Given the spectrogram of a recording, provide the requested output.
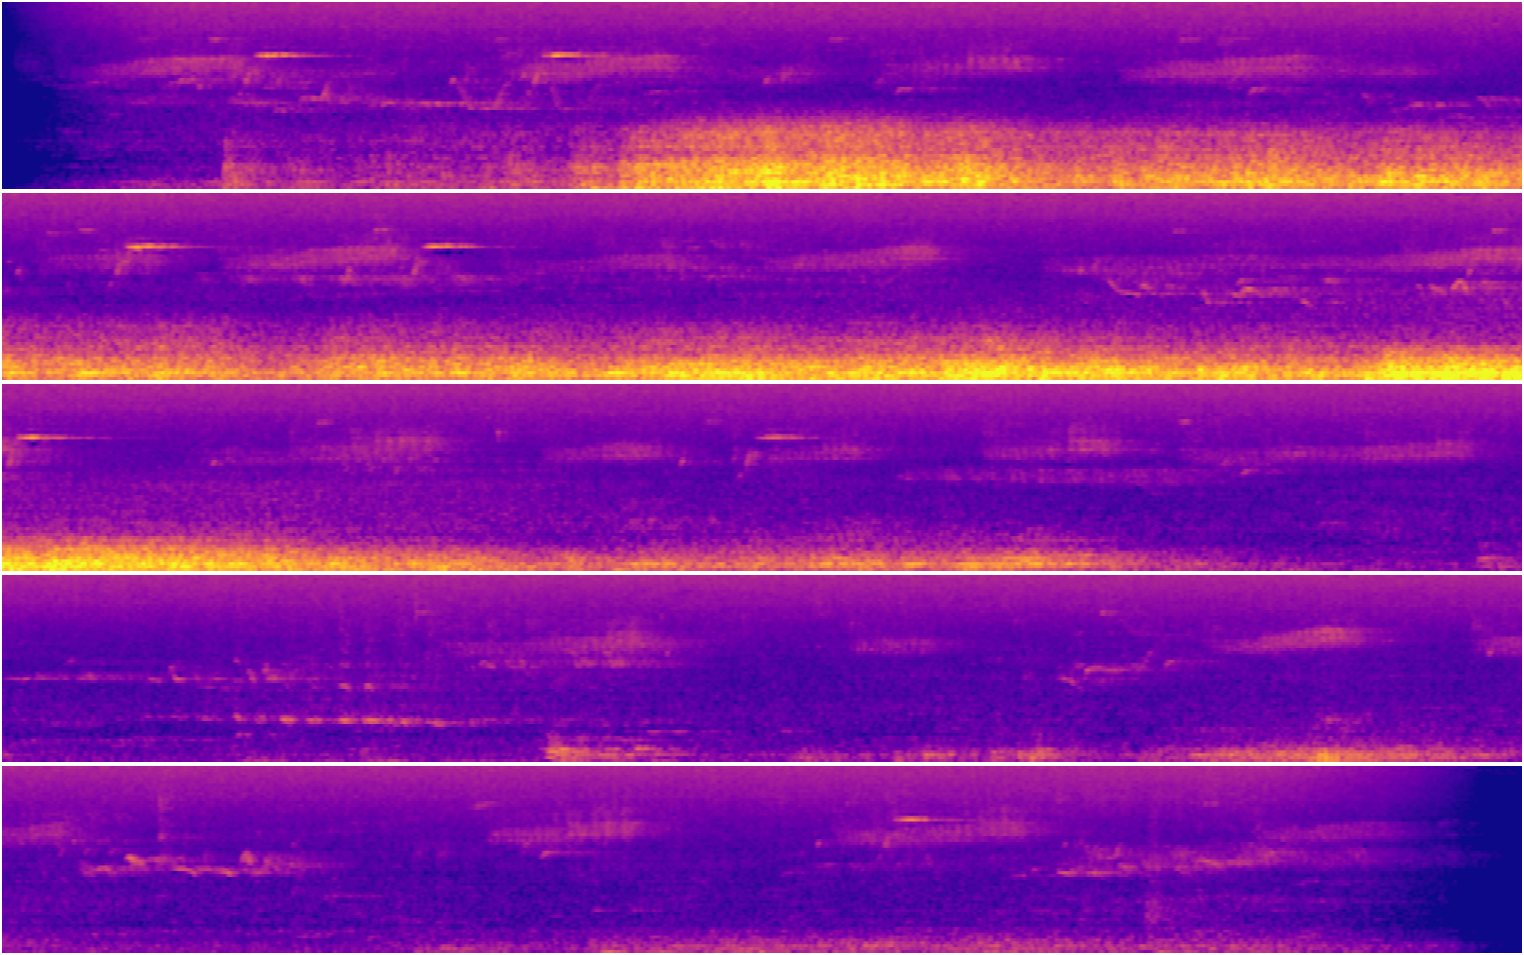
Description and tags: Spring Distant thunderstorm suburban birds wind single rumble - medium
Springtime thunderstorm recorded using a shotgun mic pointing out of a window. Mono recording but with a bit of stereo artificial reverb added.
